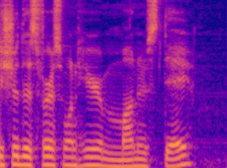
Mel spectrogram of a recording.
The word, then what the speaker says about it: Manus Dei: I'm pretty sure this first one here, Manus Day, I believe is how you pronounce that. Latin, I believe.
